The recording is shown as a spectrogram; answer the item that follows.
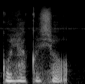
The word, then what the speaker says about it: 五百生: お釈迦様が残された言葉の中に、対面同席五百章という言葉があります。対面するっていう対面に、同じ、え場所にいるっていう、同席するっていう言葉、その後に、五百生きると書いて五百章って読むんですけど、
